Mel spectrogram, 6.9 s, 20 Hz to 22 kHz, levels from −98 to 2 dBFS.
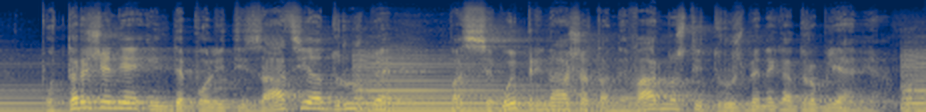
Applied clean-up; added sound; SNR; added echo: none; Bowed string instrument; 6 dB; none.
